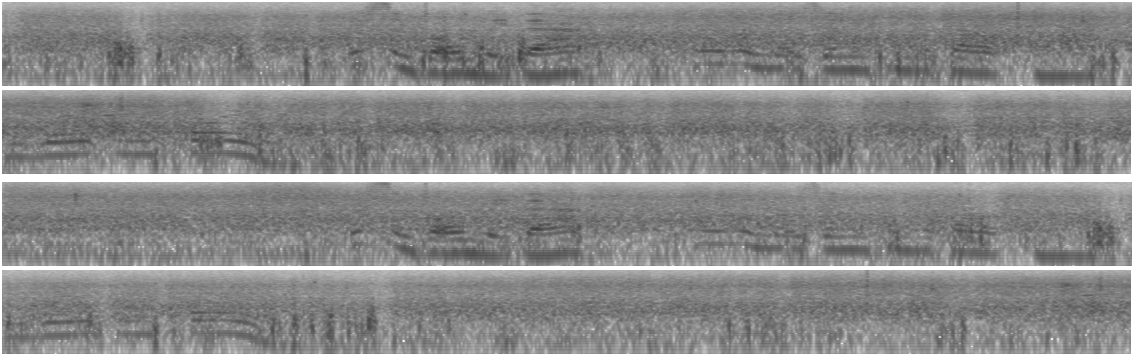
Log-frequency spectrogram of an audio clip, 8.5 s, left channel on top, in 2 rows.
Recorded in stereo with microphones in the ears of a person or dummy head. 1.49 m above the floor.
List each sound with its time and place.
1.3 s a woman speaking: 5° right (ahead or behind); by 5.6 s 25° left (ahead or behind)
